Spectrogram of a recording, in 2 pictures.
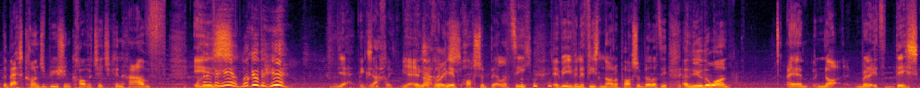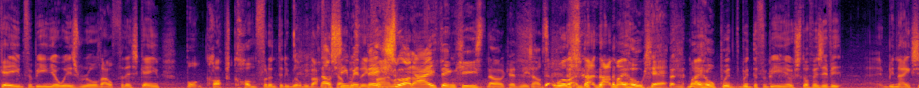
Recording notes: outside Wembley Stadium the day before the FA Cup Final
